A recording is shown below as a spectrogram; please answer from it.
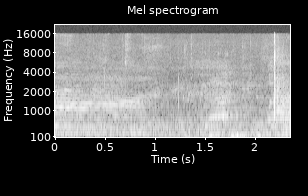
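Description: A faint, drawn-out vocal sound from someone other than the preacher, sliding down in pitch, then a few low thumps near the end.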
